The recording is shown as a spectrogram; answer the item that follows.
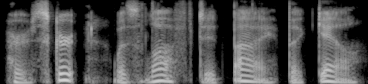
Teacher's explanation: the first syllable is unaccented and the second is accented and each foot is two syllables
